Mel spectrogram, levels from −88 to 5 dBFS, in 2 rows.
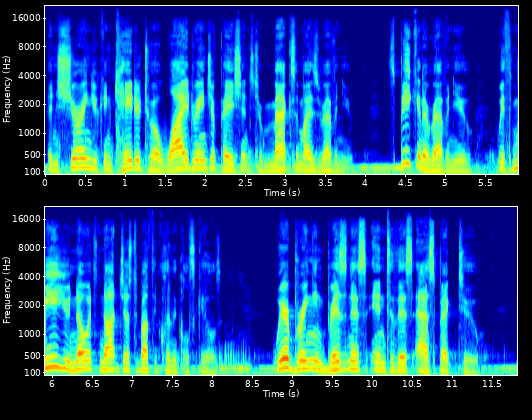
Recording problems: low rumble; faint; throughout; 25 dB below the speech

